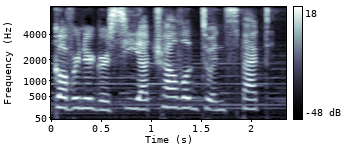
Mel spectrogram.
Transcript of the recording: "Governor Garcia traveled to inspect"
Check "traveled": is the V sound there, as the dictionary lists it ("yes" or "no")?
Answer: yes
